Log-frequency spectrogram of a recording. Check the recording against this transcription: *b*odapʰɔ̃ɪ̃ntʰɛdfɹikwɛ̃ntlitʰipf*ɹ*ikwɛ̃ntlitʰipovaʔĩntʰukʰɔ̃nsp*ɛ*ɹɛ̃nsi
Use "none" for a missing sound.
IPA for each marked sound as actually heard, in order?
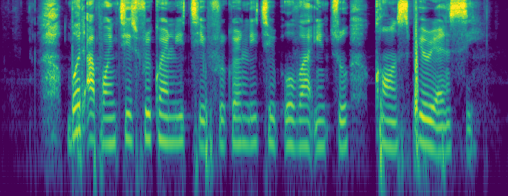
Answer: b, ɹ, i

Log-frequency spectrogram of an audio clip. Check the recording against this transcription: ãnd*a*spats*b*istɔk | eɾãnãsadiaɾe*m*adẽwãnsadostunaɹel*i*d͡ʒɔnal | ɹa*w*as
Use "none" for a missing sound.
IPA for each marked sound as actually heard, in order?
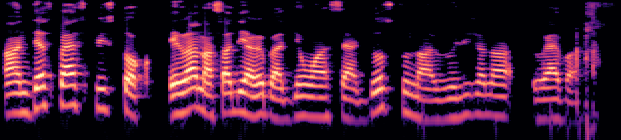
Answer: ɛ, p, b, i, v

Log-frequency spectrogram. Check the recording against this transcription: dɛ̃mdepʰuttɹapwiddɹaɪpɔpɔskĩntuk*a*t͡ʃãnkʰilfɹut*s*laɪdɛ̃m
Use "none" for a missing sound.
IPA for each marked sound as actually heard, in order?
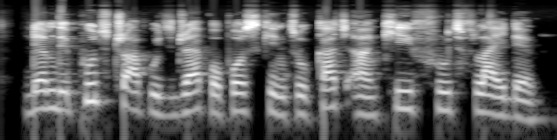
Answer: a, f

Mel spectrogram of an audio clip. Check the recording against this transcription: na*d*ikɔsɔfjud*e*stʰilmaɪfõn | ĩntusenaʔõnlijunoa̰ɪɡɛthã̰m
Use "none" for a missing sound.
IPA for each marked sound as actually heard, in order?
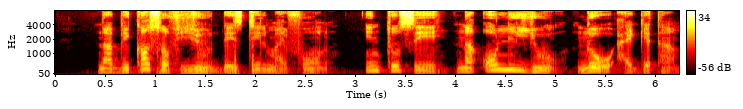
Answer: b, e

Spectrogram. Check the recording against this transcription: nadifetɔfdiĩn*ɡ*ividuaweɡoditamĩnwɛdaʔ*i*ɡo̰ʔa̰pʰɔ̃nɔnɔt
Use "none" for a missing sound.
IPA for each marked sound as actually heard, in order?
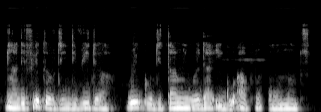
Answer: d, i

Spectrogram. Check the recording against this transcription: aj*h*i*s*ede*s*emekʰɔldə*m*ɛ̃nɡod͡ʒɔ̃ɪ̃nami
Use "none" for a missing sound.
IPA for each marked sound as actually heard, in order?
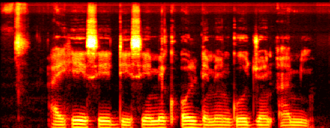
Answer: h, s, s, m

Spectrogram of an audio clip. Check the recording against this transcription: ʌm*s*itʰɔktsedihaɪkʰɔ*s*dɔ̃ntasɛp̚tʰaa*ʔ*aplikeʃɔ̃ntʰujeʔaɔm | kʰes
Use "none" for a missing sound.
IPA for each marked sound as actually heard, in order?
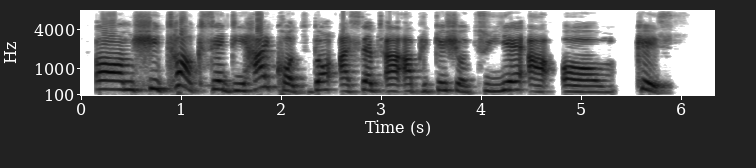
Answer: ʃ, t, ʔ

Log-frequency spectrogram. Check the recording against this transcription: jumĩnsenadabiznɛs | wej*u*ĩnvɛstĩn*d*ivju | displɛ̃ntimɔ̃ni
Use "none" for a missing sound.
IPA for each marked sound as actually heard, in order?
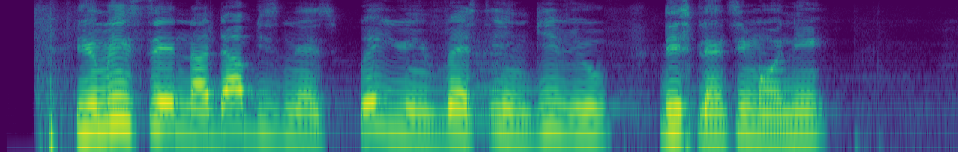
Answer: u, ɡ

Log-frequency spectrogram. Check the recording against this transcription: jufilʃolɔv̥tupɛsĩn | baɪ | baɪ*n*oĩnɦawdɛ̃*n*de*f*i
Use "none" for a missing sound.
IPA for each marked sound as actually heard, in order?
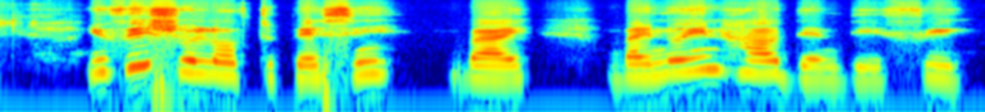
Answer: n, m, f

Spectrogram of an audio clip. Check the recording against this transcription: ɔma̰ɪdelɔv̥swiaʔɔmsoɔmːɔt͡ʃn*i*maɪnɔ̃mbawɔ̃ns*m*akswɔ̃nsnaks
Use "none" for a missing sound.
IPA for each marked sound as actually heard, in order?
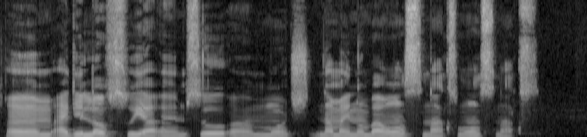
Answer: a, n

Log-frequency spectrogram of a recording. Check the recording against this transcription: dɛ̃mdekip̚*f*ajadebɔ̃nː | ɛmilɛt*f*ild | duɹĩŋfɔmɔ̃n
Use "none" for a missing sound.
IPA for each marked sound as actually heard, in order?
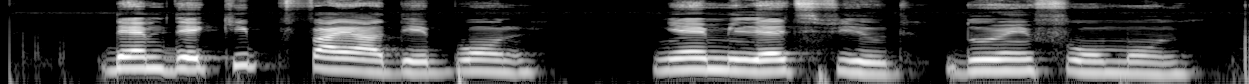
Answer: f, f

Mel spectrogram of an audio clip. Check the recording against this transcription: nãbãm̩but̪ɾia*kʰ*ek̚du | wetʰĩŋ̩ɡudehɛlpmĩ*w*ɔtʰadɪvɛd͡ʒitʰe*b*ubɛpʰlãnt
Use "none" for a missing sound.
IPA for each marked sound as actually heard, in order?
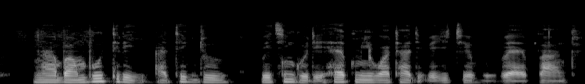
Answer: tʰ, w, b

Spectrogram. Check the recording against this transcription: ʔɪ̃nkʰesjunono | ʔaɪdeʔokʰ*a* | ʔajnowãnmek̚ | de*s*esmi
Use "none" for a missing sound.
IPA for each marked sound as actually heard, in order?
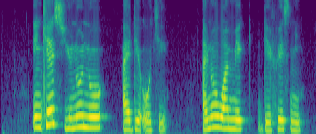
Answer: e, f

